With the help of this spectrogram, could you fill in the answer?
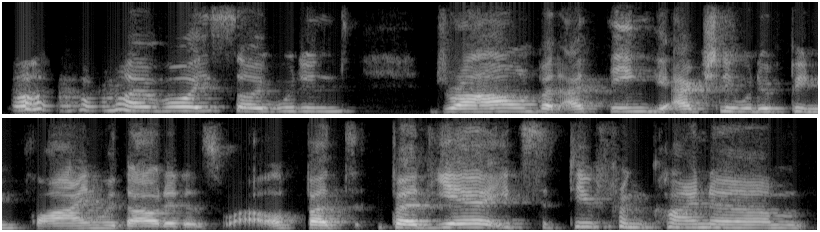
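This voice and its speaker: A woman's voice: on the high side, moderate pace, highs cut off. A Finnish woman being interviewed about her singing, speaking English with a Finnish accent, searching for words and laughing often. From Finland. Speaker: guest singer. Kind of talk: casual interview chat.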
